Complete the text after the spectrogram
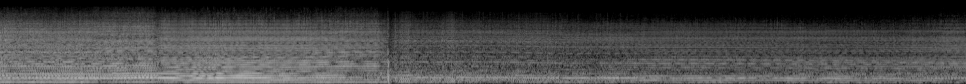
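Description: A motorcycle engine screams at high revs, then drops in pitch as it slows for a bend.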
